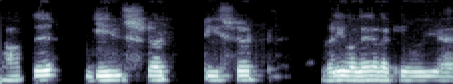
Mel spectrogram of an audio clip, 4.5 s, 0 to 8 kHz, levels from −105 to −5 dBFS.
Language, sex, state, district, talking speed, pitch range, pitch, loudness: Hindi, male, Bihar, Darbhanga, 130 wpm, 150-160 Hz, 155 Hz, -16 LUFS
